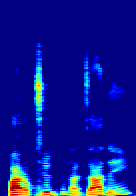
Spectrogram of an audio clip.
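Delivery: ordinary talk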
